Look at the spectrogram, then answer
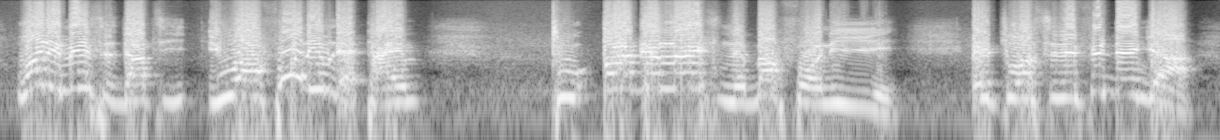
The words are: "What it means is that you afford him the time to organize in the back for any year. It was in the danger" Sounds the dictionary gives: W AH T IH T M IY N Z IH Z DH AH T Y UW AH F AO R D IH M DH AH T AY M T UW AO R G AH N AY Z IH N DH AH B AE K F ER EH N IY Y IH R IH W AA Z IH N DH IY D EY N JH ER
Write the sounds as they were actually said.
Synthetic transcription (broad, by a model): W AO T IH T M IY N S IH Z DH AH T Y UW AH F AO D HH IH M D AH T AY M T UW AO G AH N AY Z IH N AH B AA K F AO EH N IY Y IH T IH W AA S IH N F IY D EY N JH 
